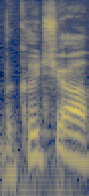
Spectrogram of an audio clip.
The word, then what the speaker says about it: bakuchiol: Yeah, Bakuchiol is a tongue twister, especially if you don't know. It took me a while to learn it. And actually, some people pronounce it a little differently, but Bakuchiol Plus.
